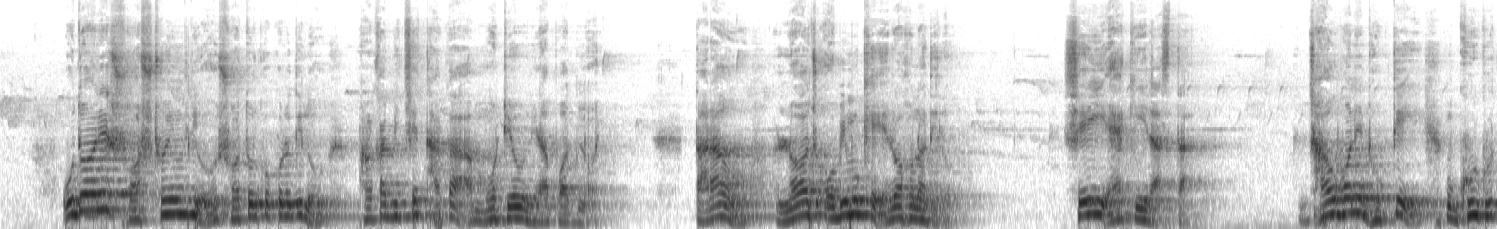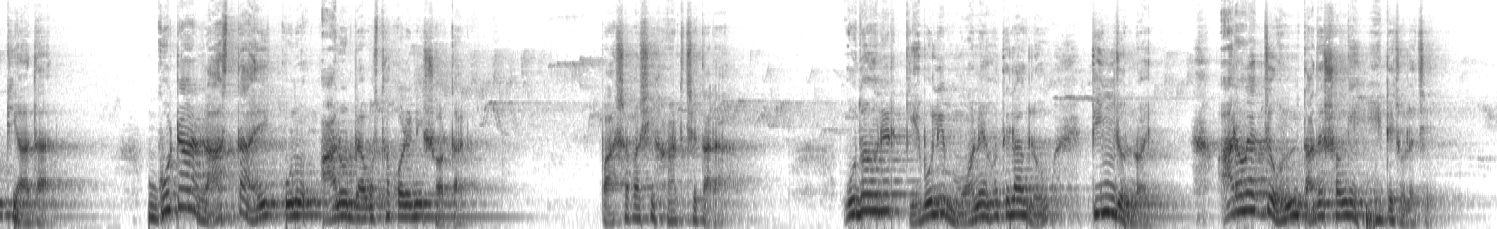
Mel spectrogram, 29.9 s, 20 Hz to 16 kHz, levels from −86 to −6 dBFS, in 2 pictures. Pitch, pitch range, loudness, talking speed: 165 Hz, 145-180 Hz, -27 LUFS, 95 wpm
